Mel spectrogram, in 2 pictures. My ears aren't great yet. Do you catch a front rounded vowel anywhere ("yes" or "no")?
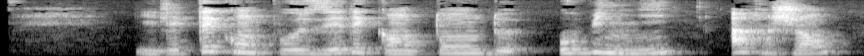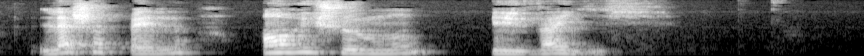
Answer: no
